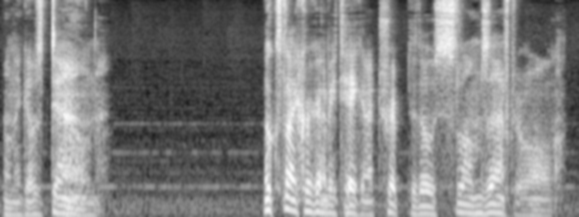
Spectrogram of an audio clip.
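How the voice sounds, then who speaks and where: A man's voice: on the low side, lively intonation, moderate pace, slightly rough, faint music behind. Man putting on a theatrical, wildly swooping grumbler. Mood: grumbling.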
